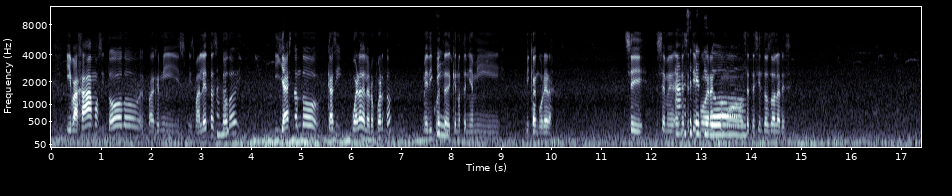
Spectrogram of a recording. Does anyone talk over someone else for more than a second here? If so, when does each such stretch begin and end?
12.5-13.9

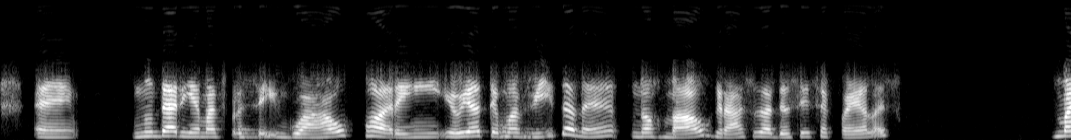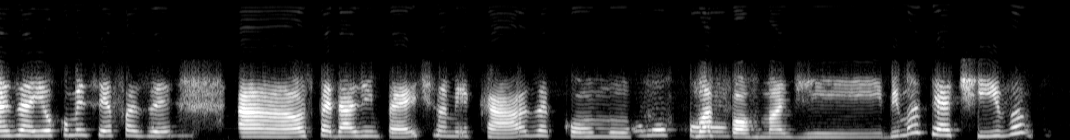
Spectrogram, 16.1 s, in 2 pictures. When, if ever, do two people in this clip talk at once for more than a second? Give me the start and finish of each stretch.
none

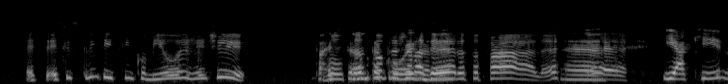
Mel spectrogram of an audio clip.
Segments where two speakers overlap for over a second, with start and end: 3.2-4.5

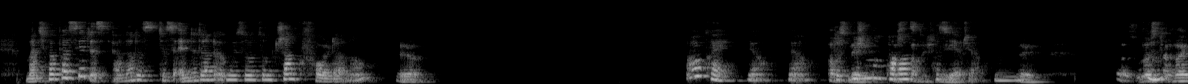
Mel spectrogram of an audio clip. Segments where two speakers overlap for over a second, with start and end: 8.3-9.6

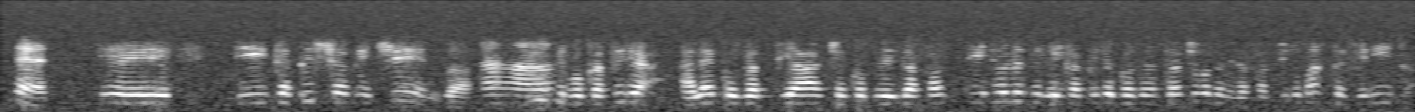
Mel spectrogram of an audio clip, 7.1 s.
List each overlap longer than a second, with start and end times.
none

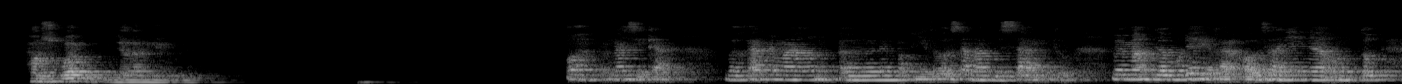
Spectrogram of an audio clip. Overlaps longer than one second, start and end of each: none

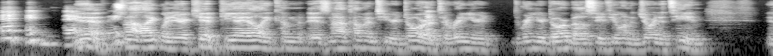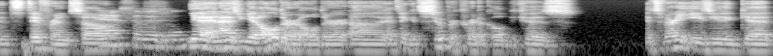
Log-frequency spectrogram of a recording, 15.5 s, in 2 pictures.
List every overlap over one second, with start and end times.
none

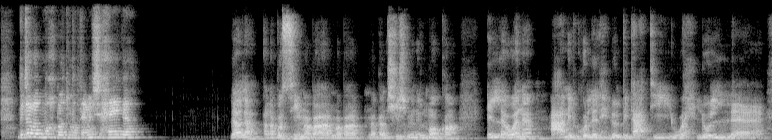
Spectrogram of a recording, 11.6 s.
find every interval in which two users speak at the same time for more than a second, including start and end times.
none

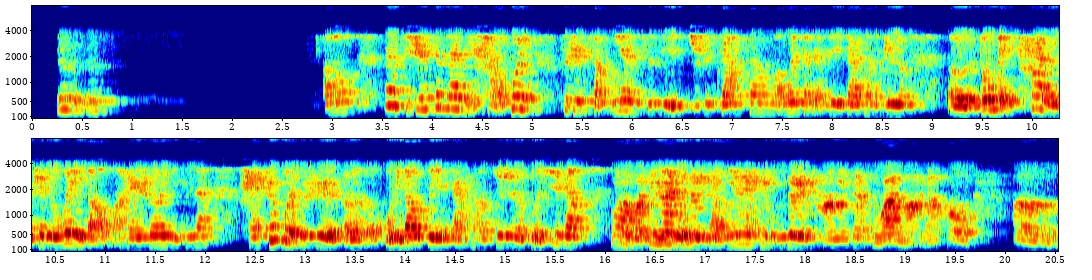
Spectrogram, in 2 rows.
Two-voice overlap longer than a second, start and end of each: 16.1-17.7

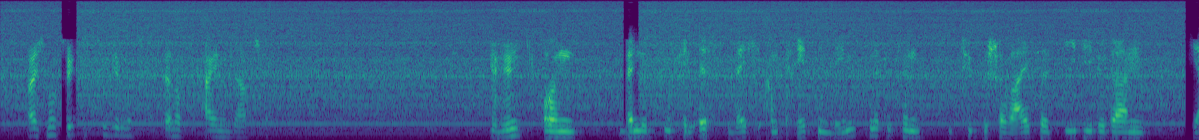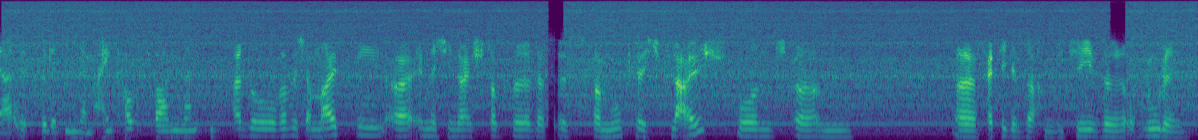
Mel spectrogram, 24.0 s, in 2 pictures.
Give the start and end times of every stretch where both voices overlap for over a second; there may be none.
none

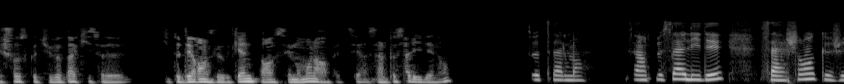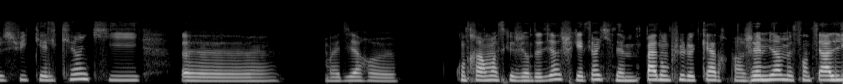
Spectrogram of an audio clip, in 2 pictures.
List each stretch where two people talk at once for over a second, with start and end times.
none

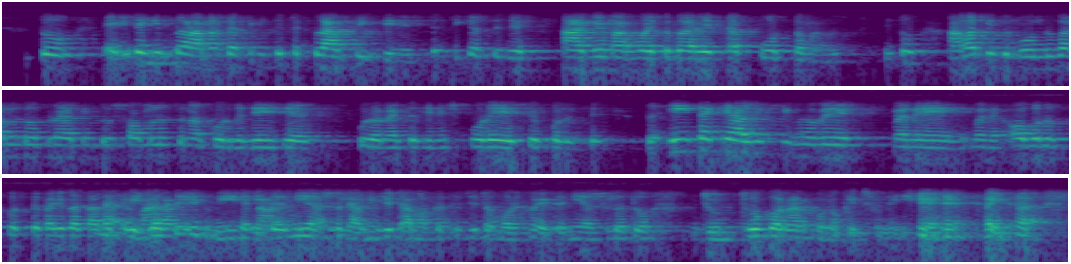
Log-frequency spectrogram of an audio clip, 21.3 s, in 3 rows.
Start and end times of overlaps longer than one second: 14.9-17.0

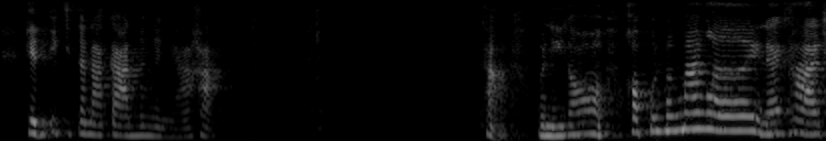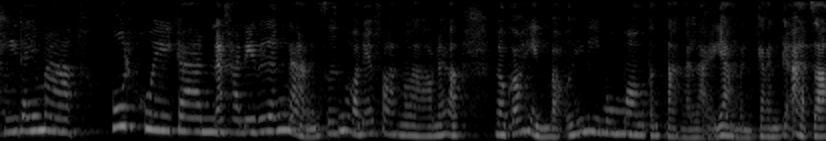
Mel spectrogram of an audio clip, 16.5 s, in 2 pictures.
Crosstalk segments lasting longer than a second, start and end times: none

